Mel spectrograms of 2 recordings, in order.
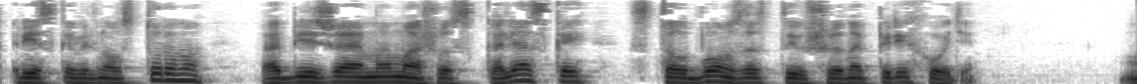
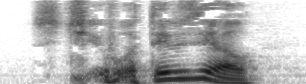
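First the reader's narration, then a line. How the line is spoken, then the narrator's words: Strained, forced out. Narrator (Russian): выдавил Джей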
